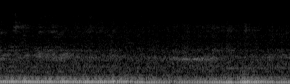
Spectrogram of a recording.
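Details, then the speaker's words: 1977 Ford F100 with a 300 inline-six on FiTech EFI, idle AFR leaned from 13.6 to 15:1 via the handheld: low idle with an uneven stumbling beat and small dips; rough idle from a lean mixture. "Hear that? She's not happy. So, we're gonna put it back where it likes it at uh 136."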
